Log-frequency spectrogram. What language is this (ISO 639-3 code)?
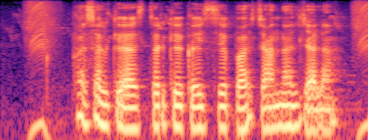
bho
